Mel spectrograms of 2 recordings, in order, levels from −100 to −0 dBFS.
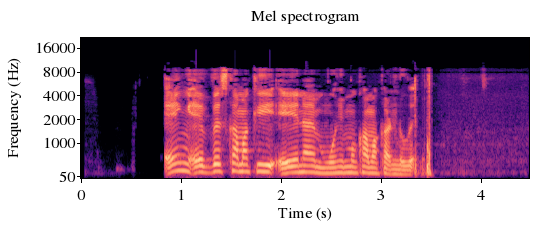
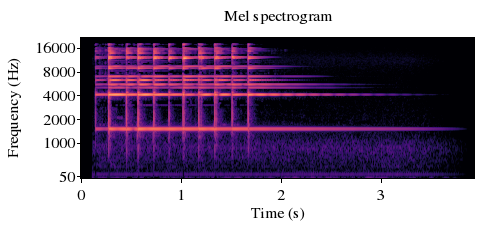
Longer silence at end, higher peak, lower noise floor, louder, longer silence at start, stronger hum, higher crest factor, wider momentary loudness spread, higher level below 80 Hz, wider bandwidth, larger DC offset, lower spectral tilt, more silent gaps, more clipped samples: second, 0.45 s vs 1.45 s; first, 0 dBFS vs -4 dBFS; second, -61 dBFS vs -72 dBFS; first, -14 LUFS vs -19 LUFS; first, 0.85 s vs 0.15 s; neither; second, 16 dB vs 22 dB; second, 6 LU vs 16 LU; first, -60 dBFS vs under -90 dBFS; second, 9.6 kHz vs 19 kHz; neither; first, -3.5 dB/octave vs 7.5 dB/octave; neither; neither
